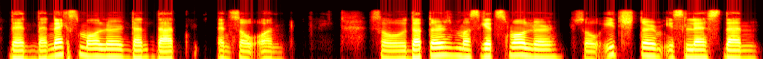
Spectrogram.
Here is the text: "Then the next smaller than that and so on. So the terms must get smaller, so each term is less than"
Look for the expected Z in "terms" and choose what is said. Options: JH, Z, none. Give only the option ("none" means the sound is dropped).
none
